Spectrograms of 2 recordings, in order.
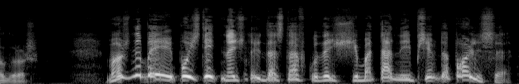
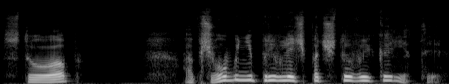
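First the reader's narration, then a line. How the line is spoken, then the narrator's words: Plain question. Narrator (Russian): спросил мокрец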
